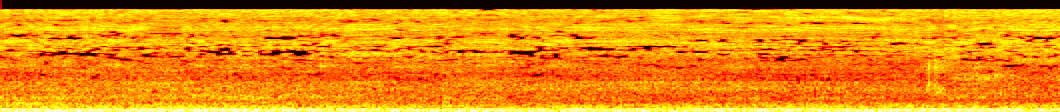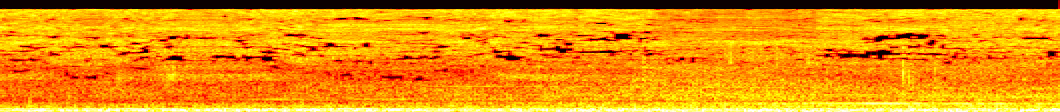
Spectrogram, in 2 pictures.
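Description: Aerosol can of Flex Seal Clear rubber sealant spraying in one long, steady hiss.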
